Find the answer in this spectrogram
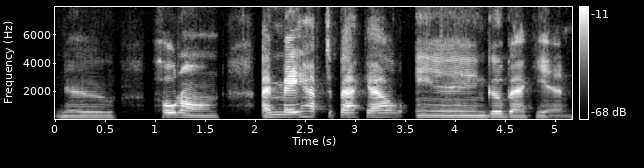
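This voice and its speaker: Soft-spoken and very slow, a woman talks at a very deep, low pitch with ordinary pitch variation. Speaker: live streamer. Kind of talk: casual chat.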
